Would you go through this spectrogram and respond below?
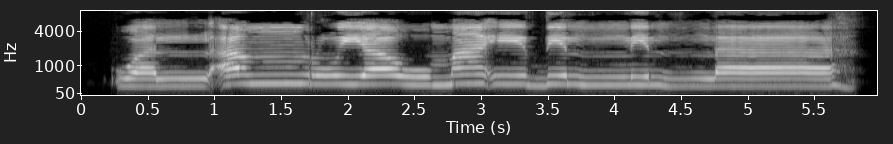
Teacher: Harus ditekan dillillah, tapi lafadz lamnya ini harus tipis aja, lah dengan bunyi lah.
